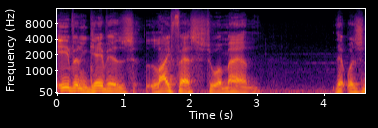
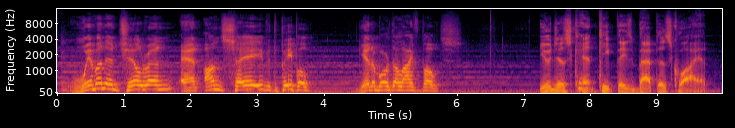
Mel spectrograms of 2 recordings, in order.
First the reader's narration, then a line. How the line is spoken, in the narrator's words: that Baptist minister ran around the deck shouting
